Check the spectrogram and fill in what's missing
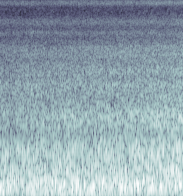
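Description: Loud, constant rushing of big sea waves at Matnog, a dense wash of crashing water that never lets up, with no talking.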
